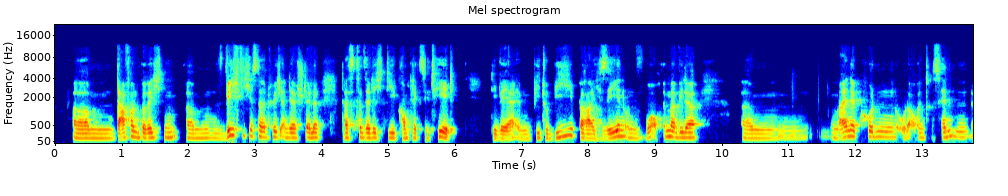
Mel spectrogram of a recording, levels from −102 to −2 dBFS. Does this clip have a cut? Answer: no; 0 cuts

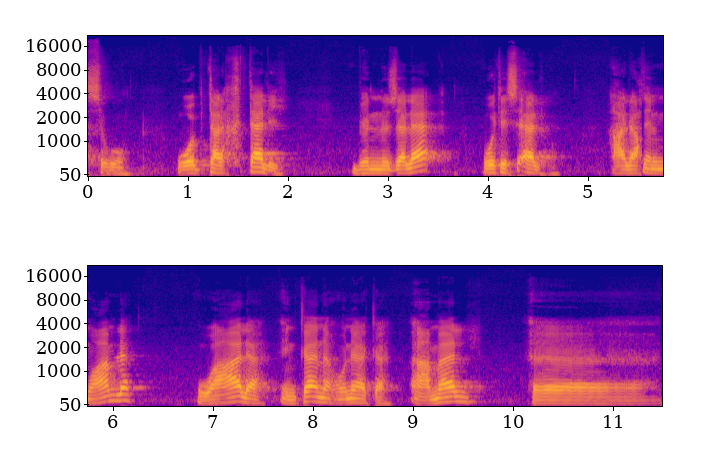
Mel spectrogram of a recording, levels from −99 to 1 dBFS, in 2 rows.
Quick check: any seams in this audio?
yes; 2 cuts; at 5.5 s, 8.9 s

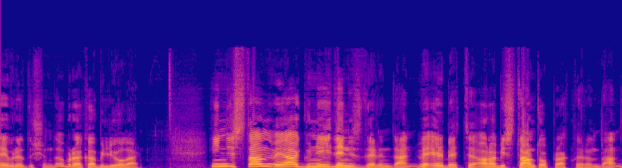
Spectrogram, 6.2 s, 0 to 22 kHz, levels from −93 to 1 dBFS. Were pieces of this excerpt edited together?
no; 0 cuts

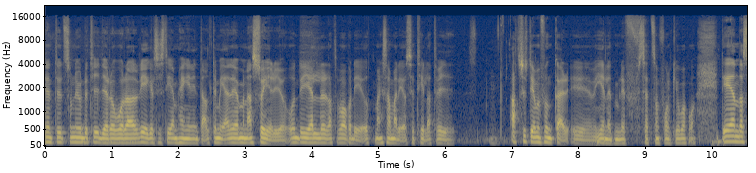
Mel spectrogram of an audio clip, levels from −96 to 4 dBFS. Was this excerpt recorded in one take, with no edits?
no; 2 cuts; at 4.5 s, 6.9 s

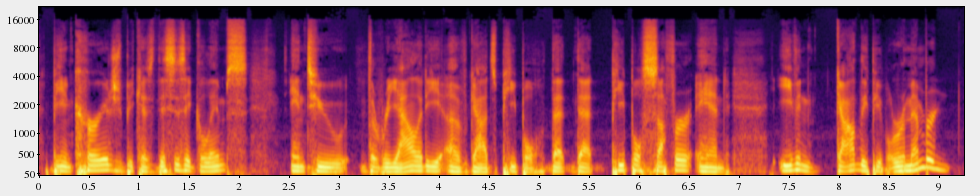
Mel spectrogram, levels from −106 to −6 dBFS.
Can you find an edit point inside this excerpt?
no; 0 cuts

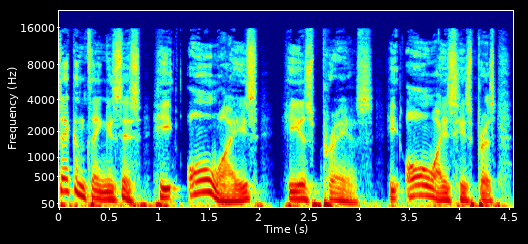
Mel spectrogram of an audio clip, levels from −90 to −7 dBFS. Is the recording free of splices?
yes; 0 cuts

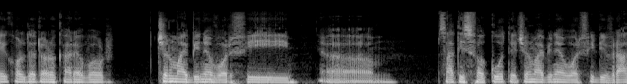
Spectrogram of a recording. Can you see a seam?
no; 0 cuts

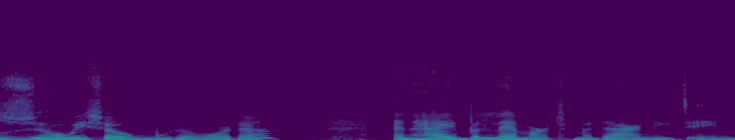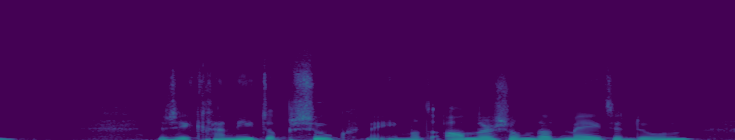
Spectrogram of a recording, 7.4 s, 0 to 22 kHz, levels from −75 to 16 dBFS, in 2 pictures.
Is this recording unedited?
yes; 0 cuts

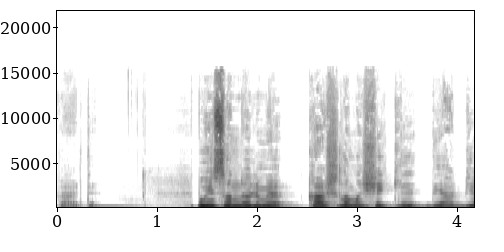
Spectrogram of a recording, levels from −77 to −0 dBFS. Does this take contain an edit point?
no; 0 cuts

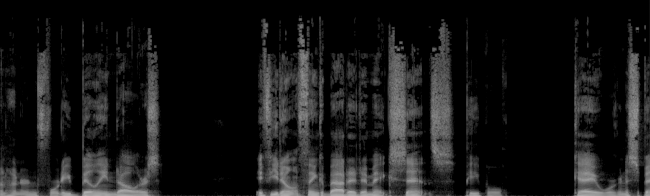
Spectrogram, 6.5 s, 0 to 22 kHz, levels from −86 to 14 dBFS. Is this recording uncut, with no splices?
yes; 0 cuts

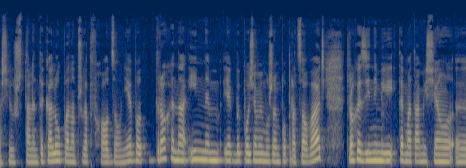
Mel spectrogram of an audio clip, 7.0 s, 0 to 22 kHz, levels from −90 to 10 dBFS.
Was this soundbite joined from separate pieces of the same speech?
no; 0 cuts

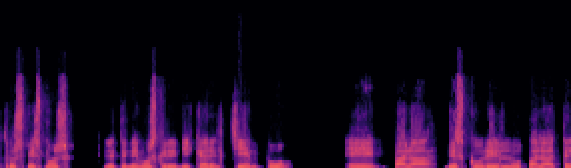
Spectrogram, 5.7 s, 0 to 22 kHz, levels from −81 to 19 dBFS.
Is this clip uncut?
yes; 0 cuts

